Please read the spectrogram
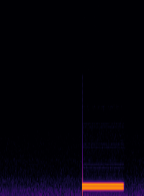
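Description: Android emulator dialer playing the two-tone DTMF keypad tone for the zero key, held for about two-thirds of a second from a little over a second in as the key is long-pressed.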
